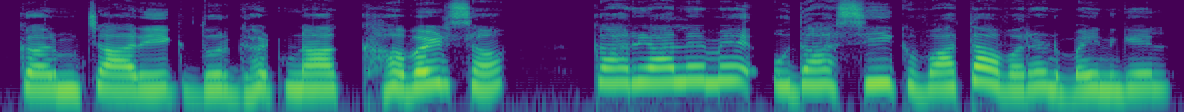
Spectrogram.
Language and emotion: Maithili, sad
